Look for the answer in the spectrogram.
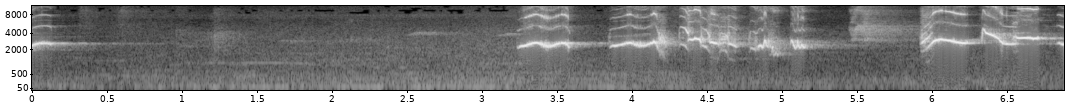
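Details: Oriental magpie-robin (Bagong), morning and evening song played to liven up other singers. After a quiet stretch, loud warbling whistles break out in two quick, uneven bursts, mixed with harsh chattering notes.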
